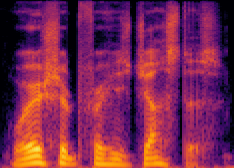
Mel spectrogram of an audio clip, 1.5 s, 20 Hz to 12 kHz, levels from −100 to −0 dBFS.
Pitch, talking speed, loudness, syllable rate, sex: 110 Hz, 165 wpm, -19 LUFS, 5.8 syllables/s, male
